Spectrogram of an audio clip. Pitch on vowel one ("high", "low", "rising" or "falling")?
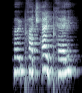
rising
